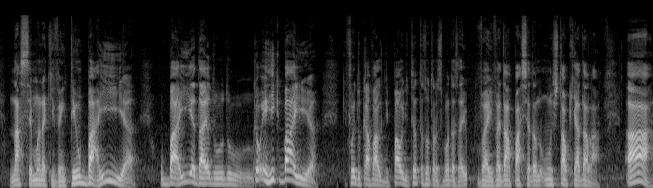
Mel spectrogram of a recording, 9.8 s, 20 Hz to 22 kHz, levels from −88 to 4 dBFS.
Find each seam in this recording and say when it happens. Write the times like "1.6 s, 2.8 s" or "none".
3.8 s, 7.0 s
